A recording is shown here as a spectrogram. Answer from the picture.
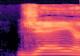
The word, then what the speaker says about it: Ja: I'm gonna ask you how Jay or Ja Morant's first name is pronounced.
